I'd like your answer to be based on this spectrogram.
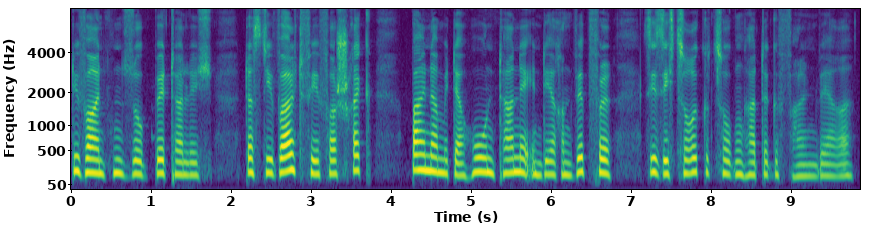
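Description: A calm storyteller reading a fairy tale aloud at an unhurried, deliberate pace. The telling is measured and even, recorded close and dry with no room sound. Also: mid-range voice, clear, resonant tone, no room sound. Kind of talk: slow read-aloud fairy tale narration.

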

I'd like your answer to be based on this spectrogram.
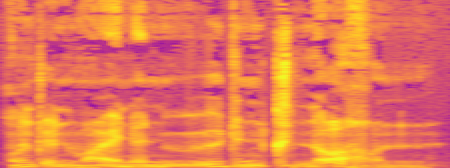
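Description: A man's voice: on the high side, huge pitch swings, slow, vocal fry, darkish tone, slightly rough, full character voice. A man voicing a sleepy, teasing old grandfather in a storybook reading, mumbling and drowsy.

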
